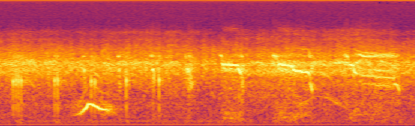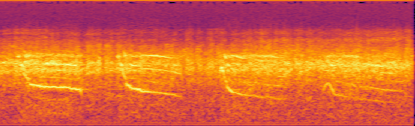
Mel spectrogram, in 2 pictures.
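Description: A flock of birds calling together: a run of short clicks, then overlapping calls that slide down in pitch, about one a second.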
